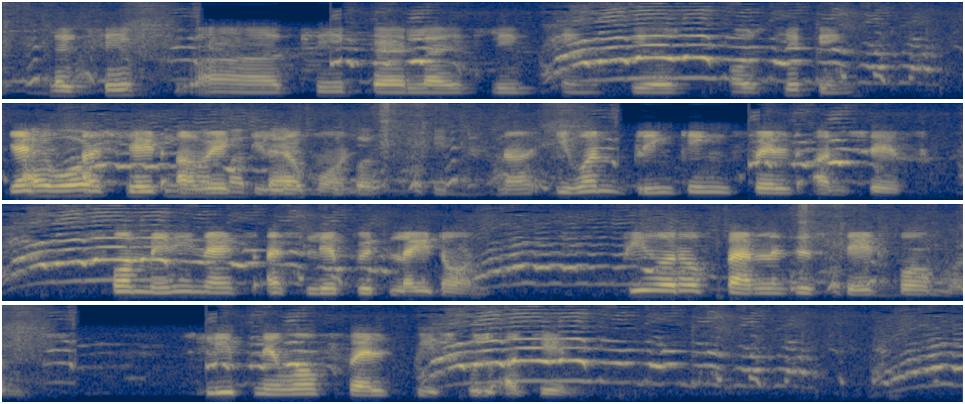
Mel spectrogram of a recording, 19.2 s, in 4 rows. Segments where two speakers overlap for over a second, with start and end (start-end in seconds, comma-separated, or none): 4.9-6.7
